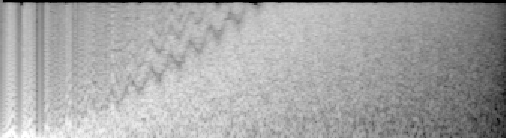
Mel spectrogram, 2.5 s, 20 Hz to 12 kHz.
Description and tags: S/O to InspectorJ for moderating the 11 latest sounds!
Someone / something teleports! Or someone / something vanishes mysteriously!
If you enjoyed the sound, please STAR, COMMENT, SPREAD THE WORD!🗣 It really helps!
